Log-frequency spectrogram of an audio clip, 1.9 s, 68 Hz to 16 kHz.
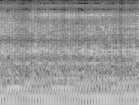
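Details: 1975 Triumph Spitfire after smog removal, valve adjustment, timing set by ear, air box off: warm, fairly even putter with occasional soft stumble; slight miss, owner suspects carburetion, carburetor rebuild pending. Idle miss.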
